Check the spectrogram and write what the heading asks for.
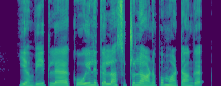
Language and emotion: Tamil, sad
